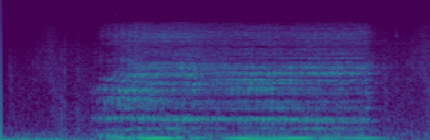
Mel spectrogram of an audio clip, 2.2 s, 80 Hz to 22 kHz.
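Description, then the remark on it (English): A male elephant seal lets out a single deep, rasping roar, sustained for about a second and a half, loud, with no voices around it. “It is when you consider a male elephant seal weighs nearly 9,000 pounds.”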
